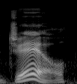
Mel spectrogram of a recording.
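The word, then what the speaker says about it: gaol: you start out in the jail and it's spelled like you know g a o l uh and the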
